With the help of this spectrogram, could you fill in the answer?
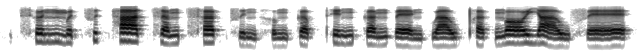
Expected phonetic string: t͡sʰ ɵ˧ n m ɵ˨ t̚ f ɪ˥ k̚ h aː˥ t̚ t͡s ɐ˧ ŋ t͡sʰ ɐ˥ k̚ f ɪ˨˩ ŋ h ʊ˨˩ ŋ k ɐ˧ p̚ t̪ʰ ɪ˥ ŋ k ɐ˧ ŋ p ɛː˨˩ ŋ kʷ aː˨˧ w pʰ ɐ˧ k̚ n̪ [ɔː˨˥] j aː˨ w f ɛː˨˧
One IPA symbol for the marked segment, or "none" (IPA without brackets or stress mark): ɔː˥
